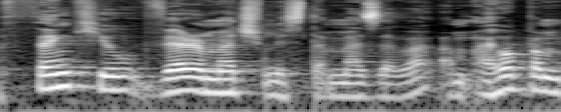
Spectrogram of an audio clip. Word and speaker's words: Mazaba: the future well thank you very much Mr mazawa I hope I'm pronouncing your name yes no you've got it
